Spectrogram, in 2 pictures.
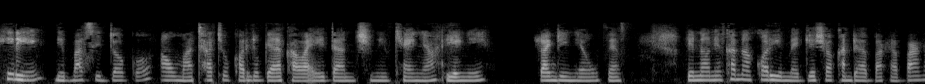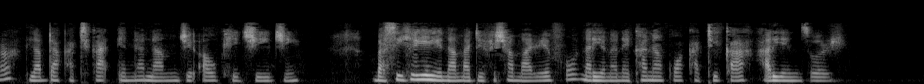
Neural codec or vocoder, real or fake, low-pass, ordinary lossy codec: codec, 16 kHz, 1.1 kbps, Voila-Tokenizer; fake; 7.2 kHz; MP3, 32 kbps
